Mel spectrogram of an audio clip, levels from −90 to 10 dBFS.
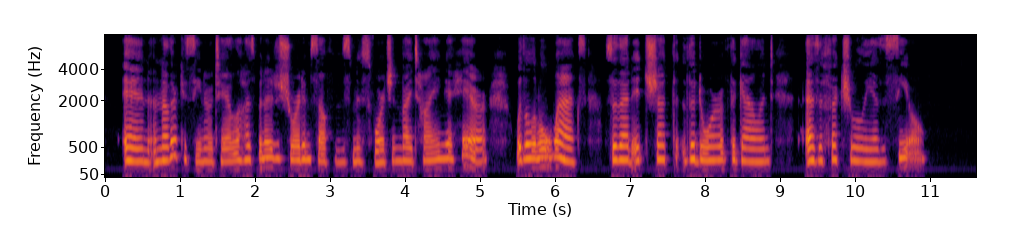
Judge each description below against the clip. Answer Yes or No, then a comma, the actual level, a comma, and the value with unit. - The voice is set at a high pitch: Yes, high, 235 Hz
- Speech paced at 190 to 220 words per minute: No, average, 175 wpm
